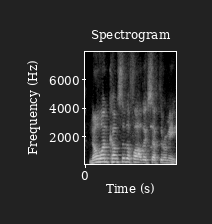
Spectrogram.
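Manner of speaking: normal talking voice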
